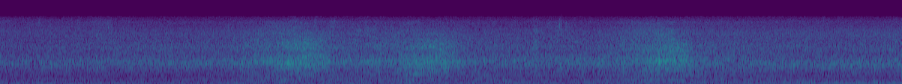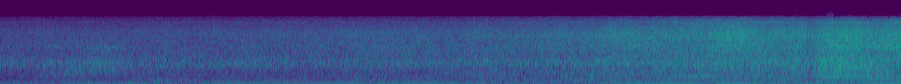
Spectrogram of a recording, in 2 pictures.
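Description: Old Burgess electric paint sprayer running with a steady low buzz at one constant pitch. It starts about halfway through and grows louder near the end as it is brought closer.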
